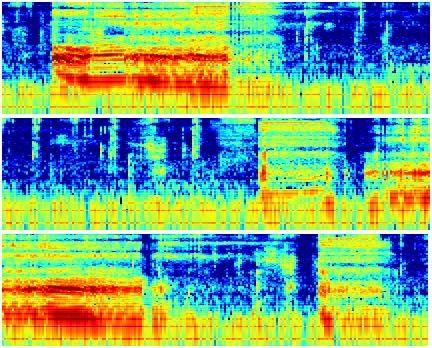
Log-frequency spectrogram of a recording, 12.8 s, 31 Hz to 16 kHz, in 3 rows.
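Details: Three sleeping pugs named Kou, Gen and Shun, resting together at night; drawn-out harmonic snores rise and fade at about 0.6–2.2 and 7–10 seconds, separated by soft breathing, with a brief snort near 12 seconds.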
